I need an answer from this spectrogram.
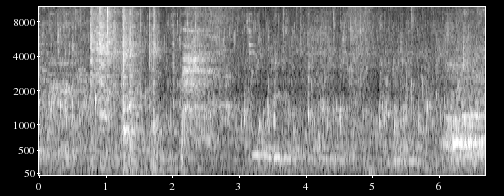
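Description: Beef frying in oil and juices in a steel karahi on a high flame, bubbling and sizzling, while a metal spatula stirs it with short scrapes and knocks against the pan. It grows louder near the end.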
